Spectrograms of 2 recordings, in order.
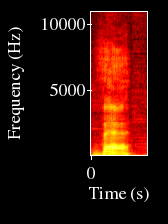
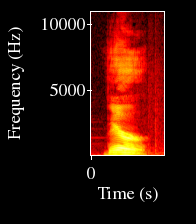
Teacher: traditionally, as you know, British English doesn't pronounce the R at the end of words.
